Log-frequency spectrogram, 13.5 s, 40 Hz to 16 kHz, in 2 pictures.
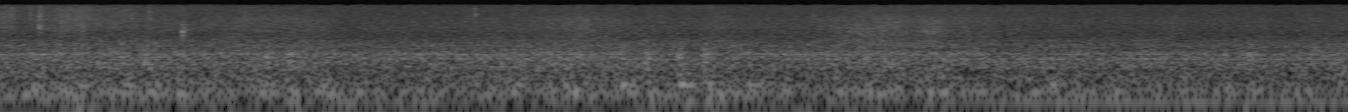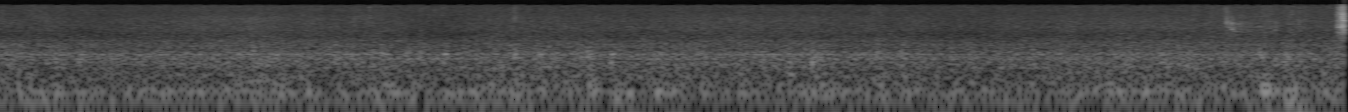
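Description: Steady low cabin drone inside a 2025 Genesis GV80 Prestige cruising at 55 mph, a constant road and tire rumble with no talking.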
